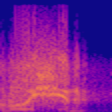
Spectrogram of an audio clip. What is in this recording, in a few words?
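Speech Sound Russian Common Allied Flight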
